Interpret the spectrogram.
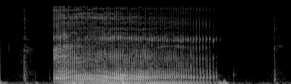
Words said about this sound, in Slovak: Myslíte si, že prdím dosť nahlas?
